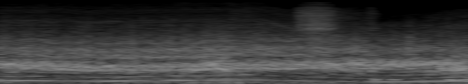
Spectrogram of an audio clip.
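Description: Continuous tire squeal from a car spinning donuts in Assetto Corsa, a steady screech with the engine droning underneath and a brief louder surge midway.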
